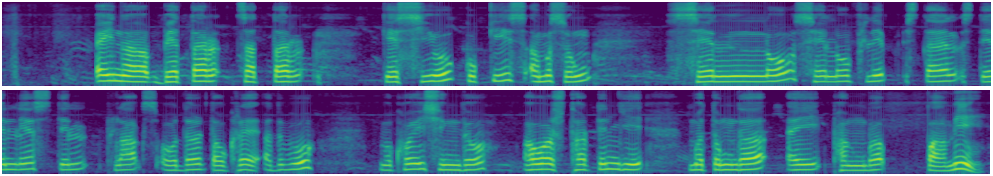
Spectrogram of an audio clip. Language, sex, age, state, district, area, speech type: Manipuri, male, 45-60, Manipur, Chandel, rural, read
